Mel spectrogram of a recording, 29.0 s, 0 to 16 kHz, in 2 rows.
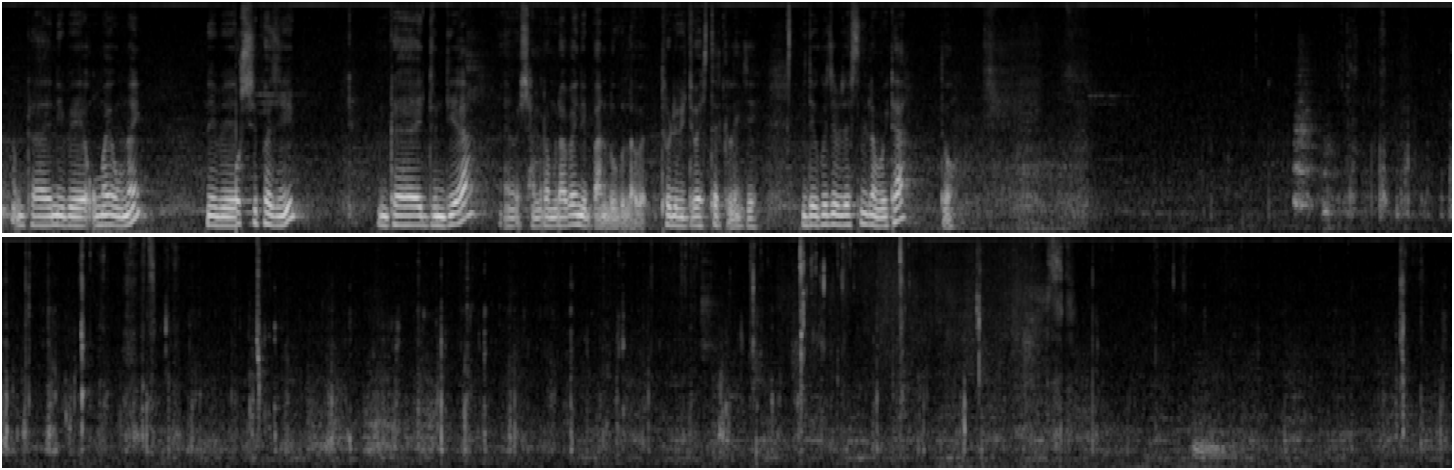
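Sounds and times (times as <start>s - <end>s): person chewing food: 12.5s - 29.0s
wet mouth clicks and crunches: 13.3s - 26.6s, 28.3s - 29.0s.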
